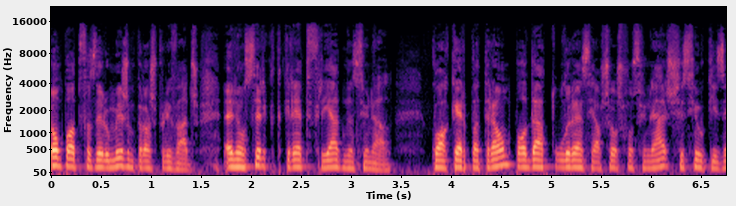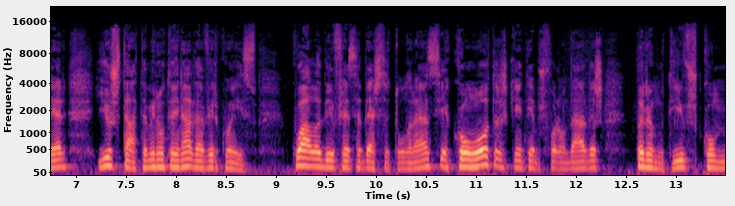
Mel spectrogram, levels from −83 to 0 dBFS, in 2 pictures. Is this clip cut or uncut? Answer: uncut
